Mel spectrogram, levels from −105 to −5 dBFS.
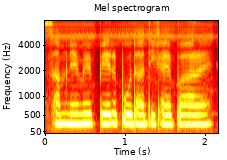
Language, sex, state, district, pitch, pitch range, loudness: Hindi, female, Arunachal Pradesh, Papum Pare, 260 Hz, 255-265 Hz, -11 LUFS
